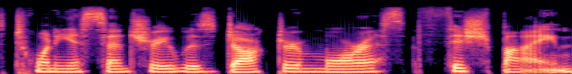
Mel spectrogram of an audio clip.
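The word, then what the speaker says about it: Fishbein: Morris Fishbine. I think that's how you say it. Bean. Fishbine. Pine. Bine. Okay, great.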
